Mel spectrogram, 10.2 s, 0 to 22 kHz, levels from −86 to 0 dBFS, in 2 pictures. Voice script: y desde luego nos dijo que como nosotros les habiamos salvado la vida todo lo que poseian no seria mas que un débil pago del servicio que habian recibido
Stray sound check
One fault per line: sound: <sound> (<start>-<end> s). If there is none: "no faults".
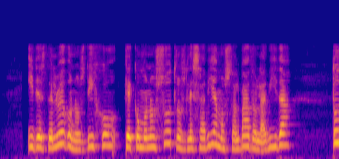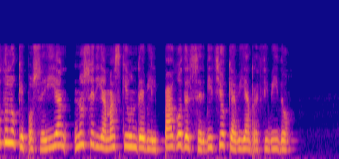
no faults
